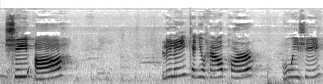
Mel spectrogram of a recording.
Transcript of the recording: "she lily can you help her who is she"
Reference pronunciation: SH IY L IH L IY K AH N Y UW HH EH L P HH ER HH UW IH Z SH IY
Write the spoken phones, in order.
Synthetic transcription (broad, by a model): SH IY L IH L IY K AH N Y UW HH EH P HH ER HH UW IH Z SH IY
